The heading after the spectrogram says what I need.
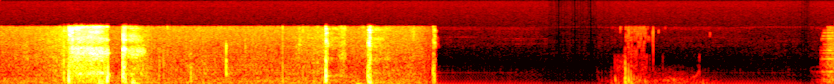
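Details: A news presenter has a coughing fit live on air: several sharp, forceful coughs in a quick cluster, then silence and a faint trailing cough.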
